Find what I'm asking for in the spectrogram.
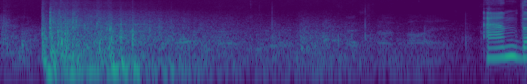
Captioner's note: exploding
